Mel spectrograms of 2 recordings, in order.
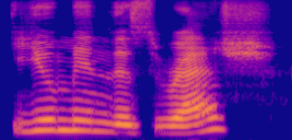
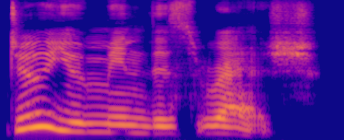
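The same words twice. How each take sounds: First: Slow question rising on "You"; slow casual form. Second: Slow, careful full question; slow correct form. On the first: Teacher models the casual version between friends slowly. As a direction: ask "You mean this rash?" slowly, rising. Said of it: "é tranquilo só dizer". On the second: Teacher models the grammatical version slowly. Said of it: "O mais correto, gramaticalmente falando". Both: Shown as a demonstration.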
